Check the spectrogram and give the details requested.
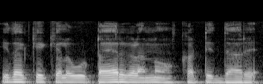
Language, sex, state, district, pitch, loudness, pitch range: Kannada, male, Karnataka, Koppal, 100 Hz, -15 LUFS, 95-105 Hz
